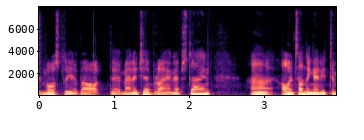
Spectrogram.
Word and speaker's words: Epstein: Brian and his family were always very insistent that it was Epstein and not Epstein. I don't know where they've got this idea of it being Epstein from. Probably because that's how Americans would pronounce it.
